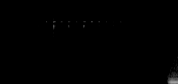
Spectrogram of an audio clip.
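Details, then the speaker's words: Cold Steel Leatherneck SF knife gives about a dozen tiny, crisp ticks when wiggled; the rubber handle, originally tight, has loosened with use. "faz um barulhinho, mas esse barulho é do cabo. Esse cabo de borracha aqui, ele veio bem justo, mas aí com uso, ele começou a ter um jogo aqui."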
